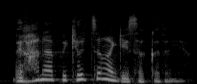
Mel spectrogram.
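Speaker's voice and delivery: confiding whisper. Real, not acted. Preacher whispering a confession to the congregation. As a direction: lean in and whisper it.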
